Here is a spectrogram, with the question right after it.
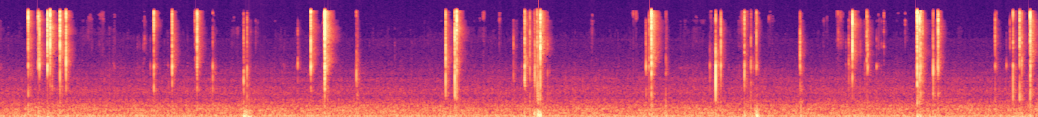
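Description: A small snap fidget toy, a chain of hollow red and green plastic links, is held in both hands and twisted and bent with the fingertips so the links snap and click into new positions until it forms a loop. An irregular series of sharp, dry, bright clicks sounds over a quiet background, each dying away instantly with no ring, along with a brief low handling rumble.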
